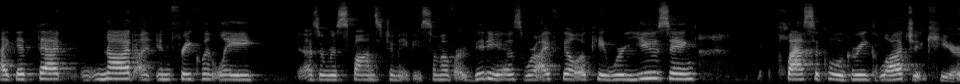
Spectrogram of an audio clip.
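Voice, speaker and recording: In a plain, everyday voice, a woman speaks at a fairly high pitch and a fairly slow pace, her intonation fairly even. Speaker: channel host, former medical doctor. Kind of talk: interview questions.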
